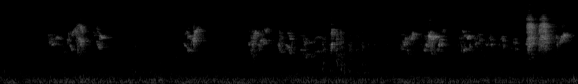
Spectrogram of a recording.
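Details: Budgies chattering with quick raspy chirps and squeaky warbles in short bursts, ending with a louder harsh squawk.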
